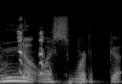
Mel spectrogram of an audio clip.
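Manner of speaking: slow, drawn-out, furious angry scream. Acting out raging at a frustrating game: imitating own angry screaming. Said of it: "screaming, like".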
